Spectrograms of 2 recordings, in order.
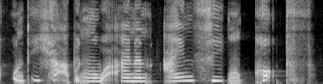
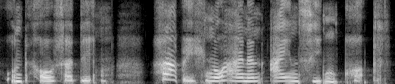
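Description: First: Very high dragon voice, close to tears; a tiny dragon near crying over its single head; tearful little dragon. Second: Very high small dragon voice, no tears; a tiny dragon stating his lack plainly; little dragon voice. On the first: Little dragon tells Hanno his woes, tearful and high. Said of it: "faucht der kleine Drache". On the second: Little dragon reminds Hanno of his one head. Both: Acted.

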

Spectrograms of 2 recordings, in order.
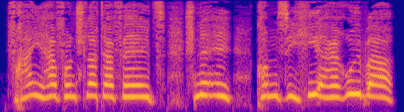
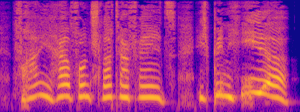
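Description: First: High, loud call across the garden; urgent call. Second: High, loud call stressing von; louder urgent call. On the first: Paula calling the ghost over from behind the tree, urgent high call. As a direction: call him over, quick. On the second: Paula calls the lost ghost a second time, louder and more urgent. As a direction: call again, more insistent. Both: A narrator's reading.

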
